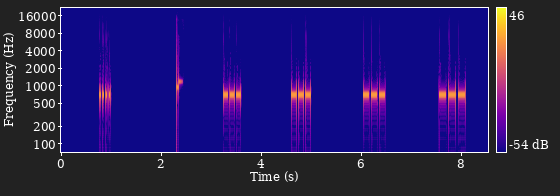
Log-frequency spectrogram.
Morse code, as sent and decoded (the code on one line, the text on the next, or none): .... / --- --- --- ---
H OOOO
